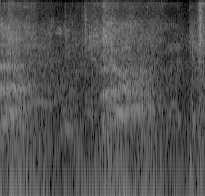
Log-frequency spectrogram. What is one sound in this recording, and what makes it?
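A game weapon fires with a crackling energy burst.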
